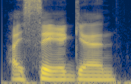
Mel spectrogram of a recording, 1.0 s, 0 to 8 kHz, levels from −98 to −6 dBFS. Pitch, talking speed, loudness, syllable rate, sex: 110 Hz, 180 wpm, -17 LUFS, 5.0 syllables/s, male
